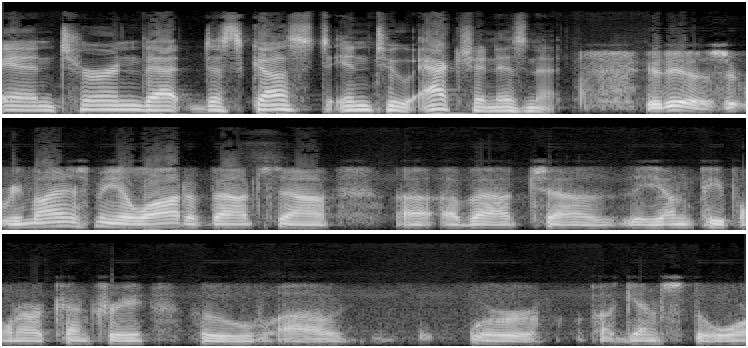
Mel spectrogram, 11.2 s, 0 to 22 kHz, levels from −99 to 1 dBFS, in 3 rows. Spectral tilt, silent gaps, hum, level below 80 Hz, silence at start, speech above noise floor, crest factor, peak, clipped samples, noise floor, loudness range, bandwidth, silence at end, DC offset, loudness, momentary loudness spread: -5 dB/octave; none; none; -60 dBFS; 0 s; 22 dB; 14 dB; -4 dBFS; under 0.1%; -40 dBFS; 6 LU; 15 kHz; 0 s; under 0.1%; -18 LUFS; 10 LU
